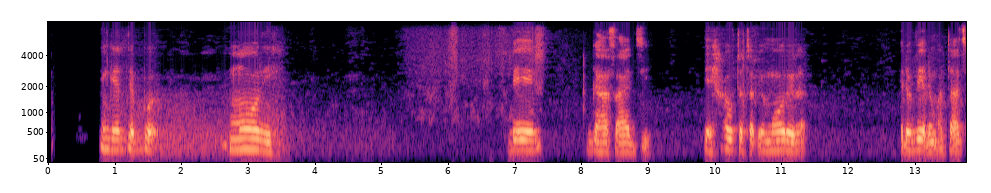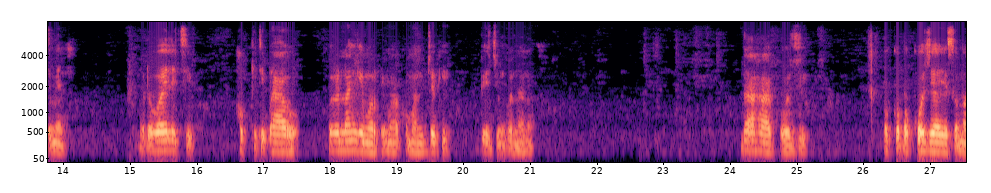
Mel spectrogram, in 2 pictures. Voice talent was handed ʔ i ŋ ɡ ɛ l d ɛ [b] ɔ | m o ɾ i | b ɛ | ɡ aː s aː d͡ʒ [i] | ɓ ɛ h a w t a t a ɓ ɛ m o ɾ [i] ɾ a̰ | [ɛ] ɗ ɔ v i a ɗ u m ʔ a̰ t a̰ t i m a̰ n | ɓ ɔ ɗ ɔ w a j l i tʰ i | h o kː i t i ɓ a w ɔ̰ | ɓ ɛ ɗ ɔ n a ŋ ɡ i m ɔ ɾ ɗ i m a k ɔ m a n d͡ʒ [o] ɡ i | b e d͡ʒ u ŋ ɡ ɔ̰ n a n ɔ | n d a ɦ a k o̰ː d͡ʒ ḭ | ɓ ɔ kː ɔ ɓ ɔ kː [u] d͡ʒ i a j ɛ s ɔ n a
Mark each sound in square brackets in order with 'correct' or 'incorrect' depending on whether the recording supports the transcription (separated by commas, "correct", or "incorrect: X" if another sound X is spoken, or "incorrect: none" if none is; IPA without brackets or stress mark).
incorrect: bː, correct, correct, correct, correct, incorrect: o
